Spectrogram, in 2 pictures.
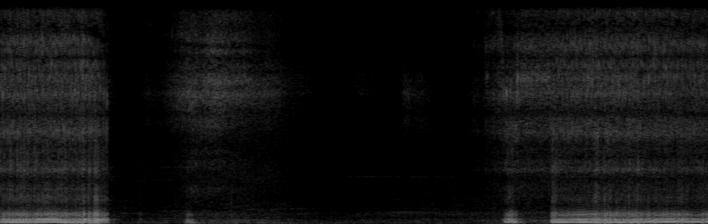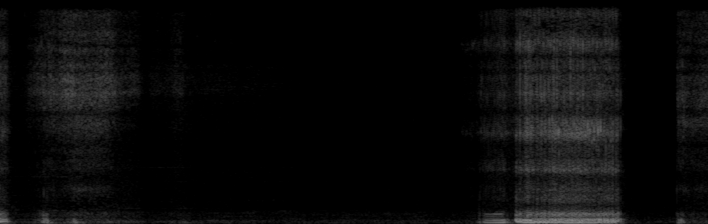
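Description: Loud, low, rattling snores come with each breath, three in about fourteen seconds, separated by quiet pauses: ordinary dog snoring.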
